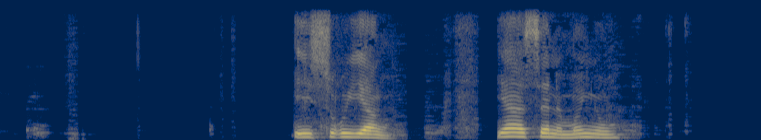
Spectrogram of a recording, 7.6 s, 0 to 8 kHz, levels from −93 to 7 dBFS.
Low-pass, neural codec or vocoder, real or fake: 7.2 kHz; none; real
